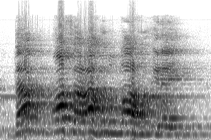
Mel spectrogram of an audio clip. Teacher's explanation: ووجب ادغام اللام في الراء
